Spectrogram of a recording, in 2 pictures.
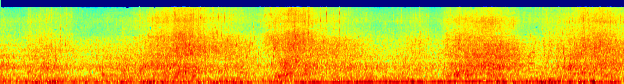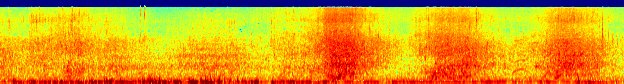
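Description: Small waves wash gently onto a pebbly shore.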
